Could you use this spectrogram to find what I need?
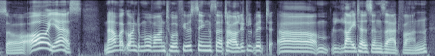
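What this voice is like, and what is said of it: Put-on German accent. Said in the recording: “I really can't get out of this German accent right now”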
